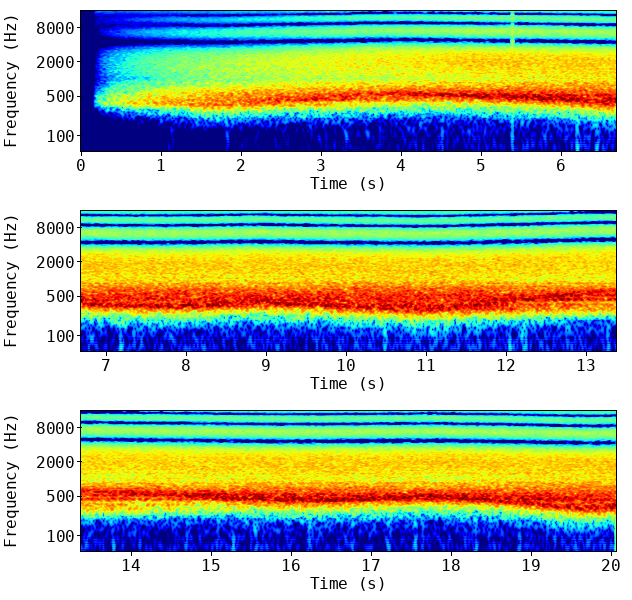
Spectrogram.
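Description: Rushing-wind sound effect, fading in over the first couple of seconds and then blowing steadily, its pitch rising and falling slowly like gusts.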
